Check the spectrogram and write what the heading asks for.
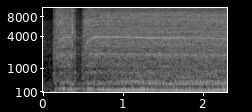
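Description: Cordless drill boring a pilot hole through iron sheet with a small guide bit: a short burst of the motor, a brief stop, then steady running with a constant whine from about half a second in.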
